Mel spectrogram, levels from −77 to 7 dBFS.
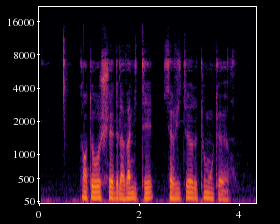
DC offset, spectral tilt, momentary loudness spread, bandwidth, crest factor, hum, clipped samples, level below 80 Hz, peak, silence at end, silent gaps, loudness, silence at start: under 0.1%; -5.5 dB/octave; 10 LU; 14 kHz; 20 dB; none; under 0.1%; -42 dBFS; -2 dBFS; 0.45 s; none; -21 LUFS; 0.15 s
